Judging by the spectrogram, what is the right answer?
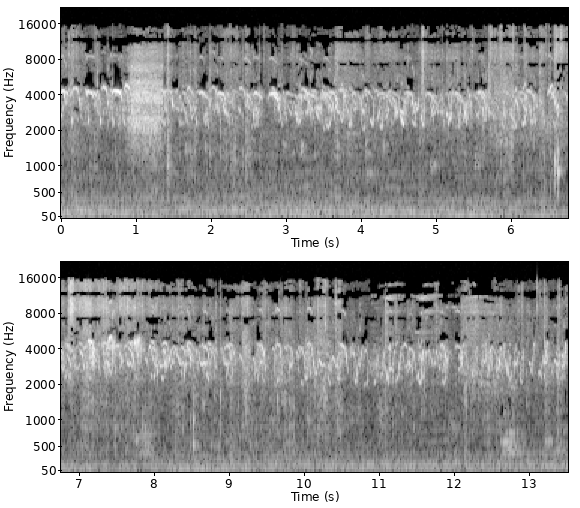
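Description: A cage full of young chicks peeping continuously, a dense chorus of rapid, high-pitched peeps, with a short rushing noise about a second in.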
